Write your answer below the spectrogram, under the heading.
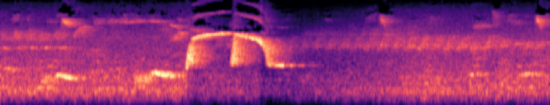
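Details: Swallow Tanager at San Diego Zoo, where a female was processing fruit into her throat-pouch, likely for chicks, gives a loud, sharp double note with high, thin squeaks between, over background chatter of other birds.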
